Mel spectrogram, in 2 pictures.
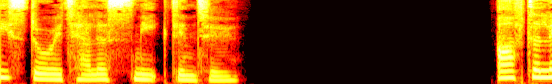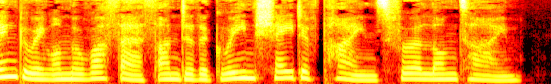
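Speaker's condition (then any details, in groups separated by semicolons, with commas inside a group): No condition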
